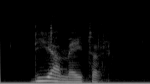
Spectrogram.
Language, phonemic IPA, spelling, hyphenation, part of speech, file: Dutch, /ˈdi.aːˌmeː.tər/, diameter, di‧a‧me‧ter, noun, Nl-diameter.ogg
- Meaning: 1. diameter (length of diametrical chord) 2. diameter (diametrical chord)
